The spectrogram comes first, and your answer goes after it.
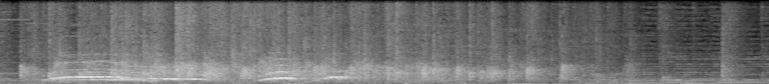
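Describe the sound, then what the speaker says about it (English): An audience breaks into a round of applause at a music masterclass, with loud cheering whoops early on over the clapping, then the clapping thins and fades toward the end. "Round of applause, please."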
